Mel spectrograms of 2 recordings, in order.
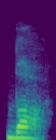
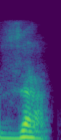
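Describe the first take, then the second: First: The consonant is pronounced like a d. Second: The consonant is pronounced like a z. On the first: The speaker calls it right. "the pronunciation should be da" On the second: The speaker calls it wrong. "The pronunciation of letter dad should not be like za"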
